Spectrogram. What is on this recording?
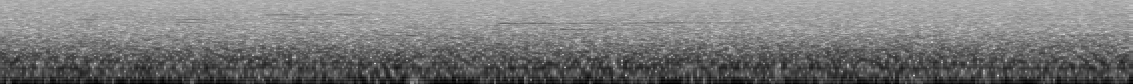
Red-breasted Nuthatch, Black-throated Green Warbler, Hermit Thrush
